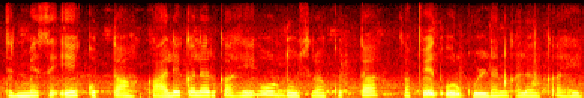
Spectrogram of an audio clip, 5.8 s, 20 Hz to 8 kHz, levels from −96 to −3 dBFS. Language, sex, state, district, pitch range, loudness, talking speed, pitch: Hindi, female, Madhya Pradesh, Bhopal, 185-260 Hz, -16 LUFS, 175 wpm, 245 Hz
